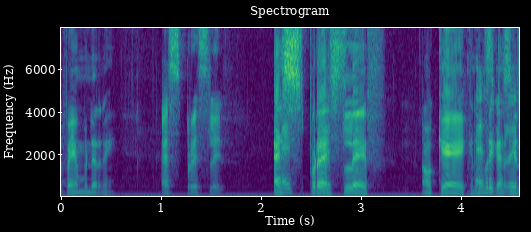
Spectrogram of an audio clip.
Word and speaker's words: Espresslave: Boleh bacanya apa yang benar nih? Express Slave.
